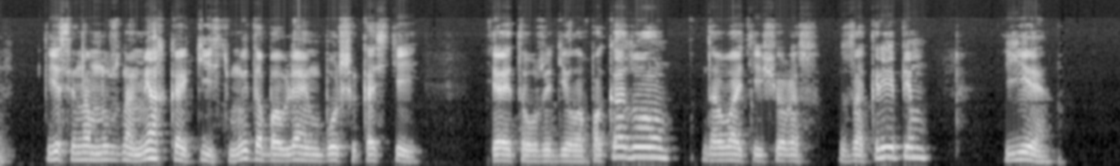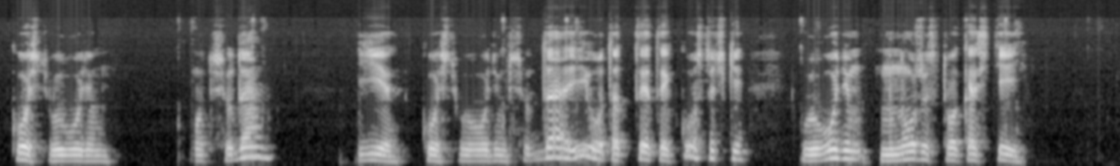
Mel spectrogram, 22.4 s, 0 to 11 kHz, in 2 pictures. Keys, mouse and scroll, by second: 1.1-1.7 scroll up 1, 1.7-2.1 scroll down 1, 2.1 middle click, 3.8-4.7 scroll up 1, 4.7 scroll up 1, 4.9 shift+middle click, 5.9 scroll up 1, 6.7 middle click, 6.7-7.0 scroll up 1, 7.7 scroll down 1, 10.3 e, 13.5 click, 14.6 e, 17.0 click, 17.0 e, 19.0 click, 19.6 e, 21.9 click.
